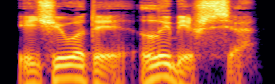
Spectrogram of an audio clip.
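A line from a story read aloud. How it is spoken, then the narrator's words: Rude interruption. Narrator (Russian): грубо оборвал мои мысли государь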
